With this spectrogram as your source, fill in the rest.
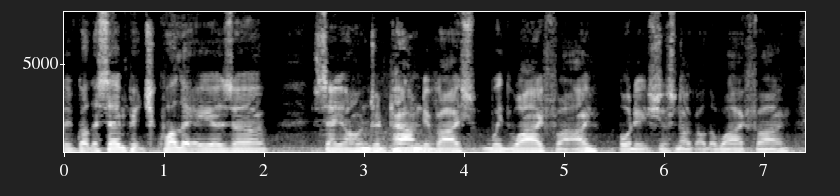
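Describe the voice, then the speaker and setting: Speaking at a moderate pace with a British accent, a man keeps a medium pitch and ordinary pitch variation. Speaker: company director. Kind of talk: product setup tutorial. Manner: casual.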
